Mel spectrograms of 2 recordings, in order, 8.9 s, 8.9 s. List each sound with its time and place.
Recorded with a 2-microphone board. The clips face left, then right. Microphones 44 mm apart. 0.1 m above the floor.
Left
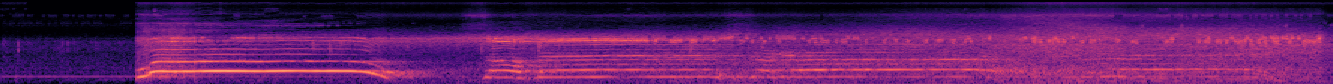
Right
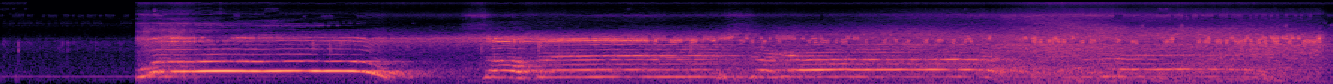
0.9 s a shout: 35° left (ahead or behind), 1.5 m; by 8.8 s 5° right (ahead or behind), 10 m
